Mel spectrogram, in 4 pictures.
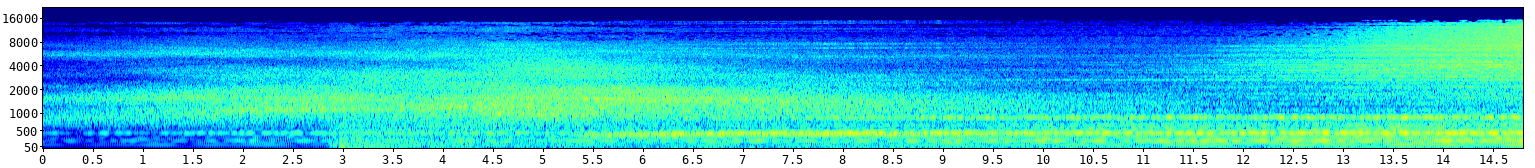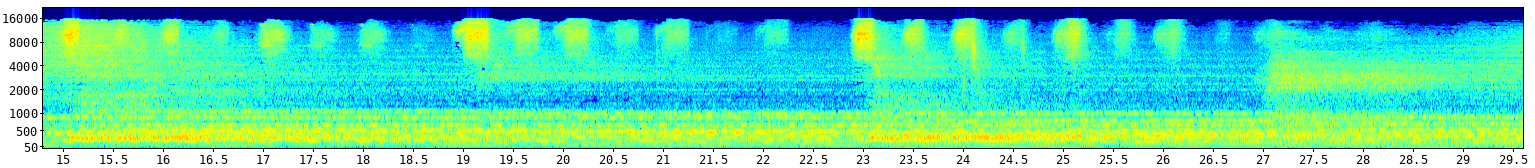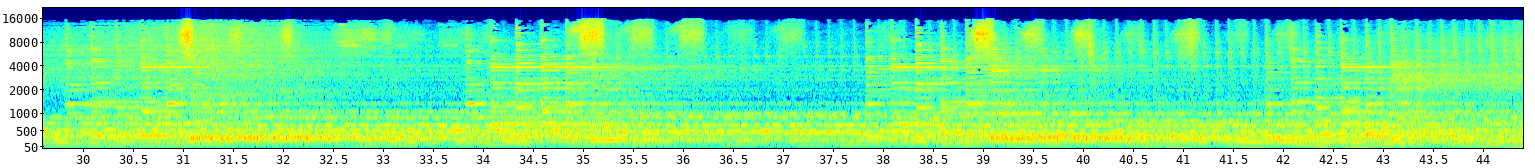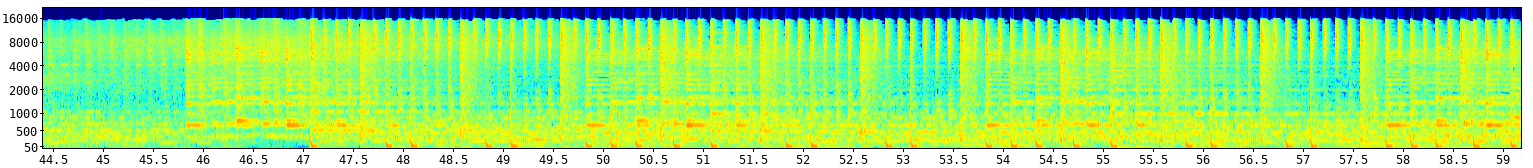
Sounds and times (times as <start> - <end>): Music: 0.0 - 59.1.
